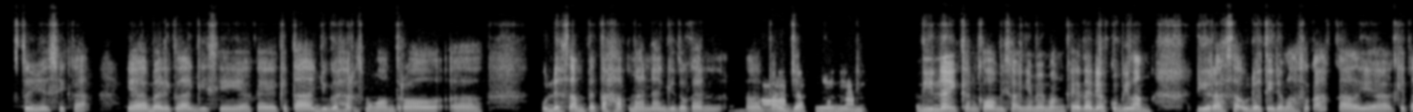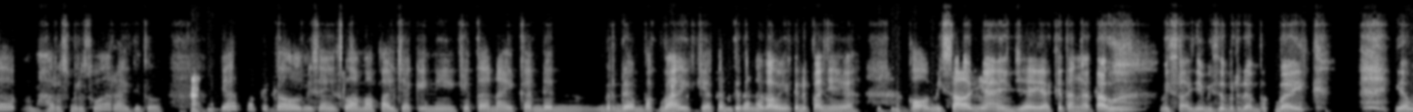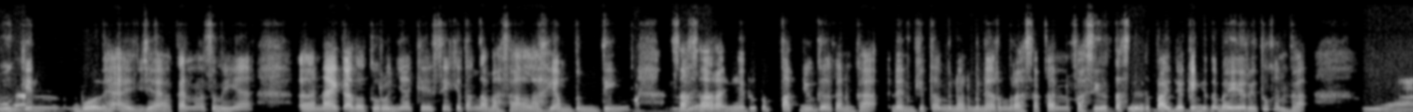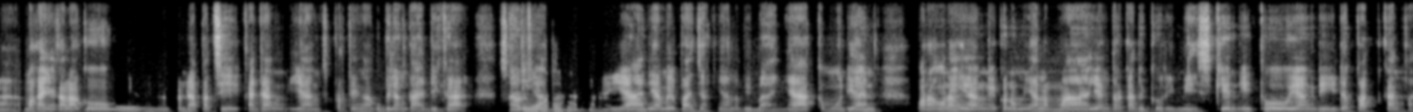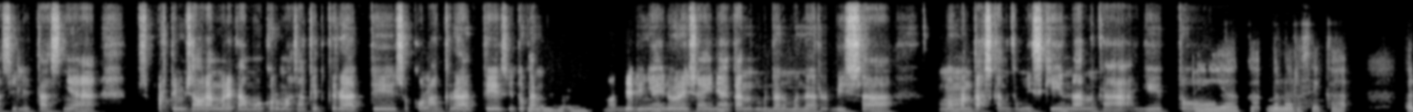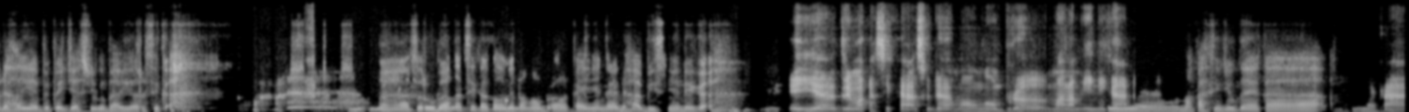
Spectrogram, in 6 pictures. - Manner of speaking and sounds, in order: tapping; laugh; laugh; laughing while speaking: "tahu"; unintelligible speech; laughing while speaking: "Kak"; laugh; unintelligible speech; laugh; other background noise
- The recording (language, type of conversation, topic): Indonesian, unstructured, Apa tanggapanmu terhadap rencana pemerintah untuk menaikkan pajak?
